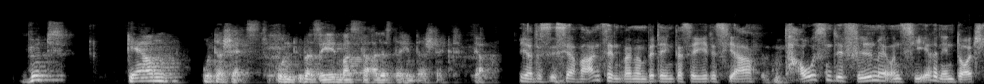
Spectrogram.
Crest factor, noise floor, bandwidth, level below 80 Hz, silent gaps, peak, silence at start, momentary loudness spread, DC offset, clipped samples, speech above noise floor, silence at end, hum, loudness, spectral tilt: 16 dB; -46 dBFS; 8.4 kHz; -56 dBFS; none; 0 dBFS; 0.25 s; 10 LU; under 0.1%; under 0.1%; 30 dB; 0 s; none; -16 LUFS; -4 dB/octave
